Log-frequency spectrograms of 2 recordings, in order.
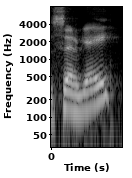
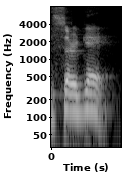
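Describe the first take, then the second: First: Sergey with an open "sair" first syllable; Sergey opening on a clear "eh" vowel; first Sergey pronunciation. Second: Sergey with a "sur" first syllable; Sergey opening on a murmured "er" vowel; second Sergey pronunciation. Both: Shown as a demonstration. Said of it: "I don't know what the difference is between".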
